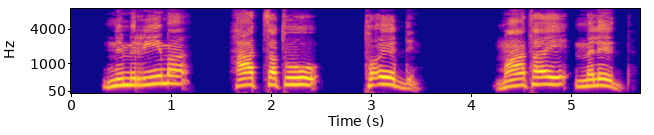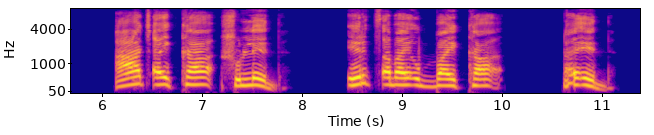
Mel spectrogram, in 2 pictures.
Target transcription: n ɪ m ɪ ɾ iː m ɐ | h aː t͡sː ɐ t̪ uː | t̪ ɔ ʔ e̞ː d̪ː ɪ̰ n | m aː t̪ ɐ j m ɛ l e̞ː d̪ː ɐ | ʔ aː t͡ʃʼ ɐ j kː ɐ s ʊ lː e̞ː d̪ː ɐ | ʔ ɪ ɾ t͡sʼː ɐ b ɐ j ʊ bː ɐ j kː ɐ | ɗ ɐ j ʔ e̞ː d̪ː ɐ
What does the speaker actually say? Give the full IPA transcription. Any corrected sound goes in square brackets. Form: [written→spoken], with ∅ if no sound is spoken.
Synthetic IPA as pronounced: n ɪ m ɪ ɾ iː m ɐ | h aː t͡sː ɐ t̪ uː | t̪ ɔ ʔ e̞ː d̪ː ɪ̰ n | m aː t̪ ɐ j m ɛ l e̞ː d̪ː ɐ | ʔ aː t͡ʃʼ ɐ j kː ɐ [s→ʃ] ʊ lː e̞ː d̪ː ɐ | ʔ ɪ ɾ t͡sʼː ɐ b ɐ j ʊ bː ɐ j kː ɐ | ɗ ɐ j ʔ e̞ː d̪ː ɐ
